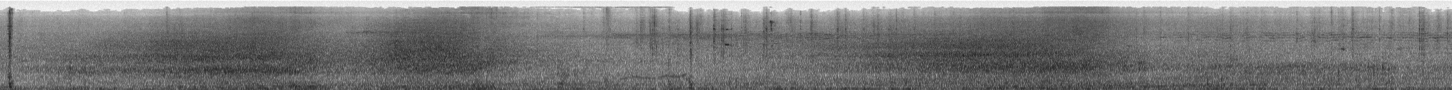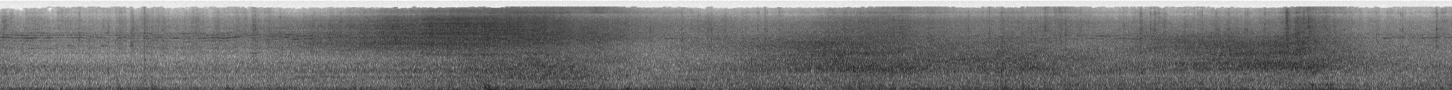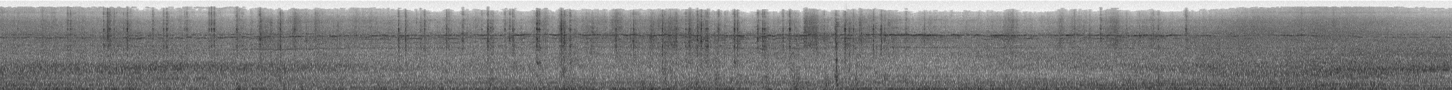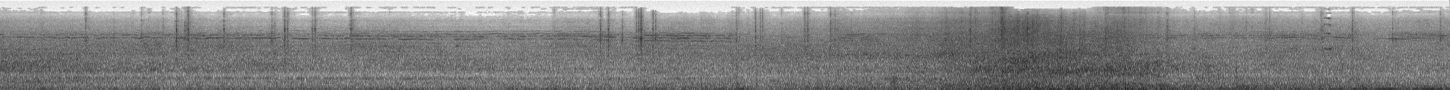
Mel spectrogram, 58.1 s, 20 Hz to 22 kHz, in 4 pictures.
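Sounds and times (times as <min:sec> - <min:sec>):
mobility scooter rumble: 0:00.0 - 0:58.0
road traffic passing: 0:00.0 - 0:58.0.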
